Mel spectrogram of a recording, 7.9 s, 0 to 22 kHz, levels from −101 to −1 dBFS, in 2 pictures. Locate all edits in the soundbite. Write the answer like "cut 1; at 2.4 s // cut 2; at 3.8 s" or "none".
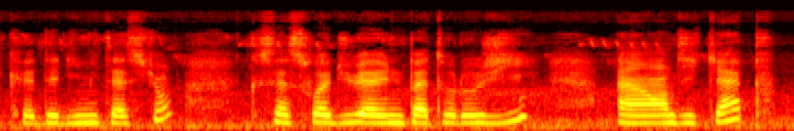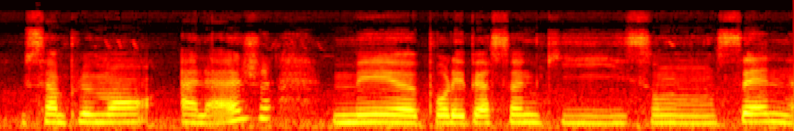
none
